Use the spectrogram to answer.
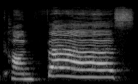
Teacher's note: And if I was calling the word confess for dinner, I would say confess it's time for dinner. And automatically, I know that the second syllable is where the accent is.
